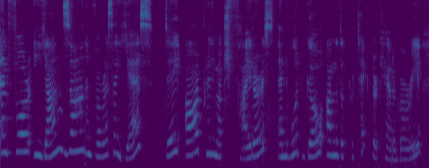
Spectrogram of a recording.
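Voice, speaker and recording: A woman speaks at a fairly slow pace with hardly any pauses, her high voice full of lively intonation over noticeable background noise. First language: not English. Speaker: gaming video creator. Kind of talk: casual commentary. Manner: hesitant.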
